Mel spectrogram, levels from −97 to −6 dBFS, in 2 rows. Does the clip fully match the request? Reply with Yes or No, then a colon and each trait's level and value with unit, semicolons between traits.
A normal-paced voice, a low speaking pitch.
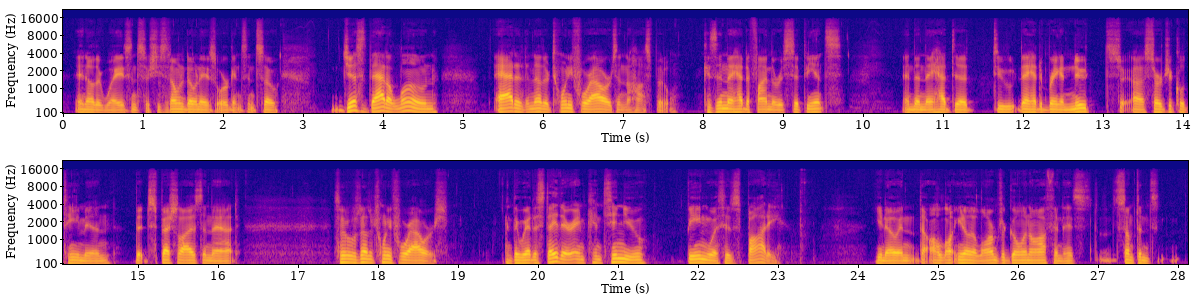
Yes: average, 180 wpm; low, 110 Hz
